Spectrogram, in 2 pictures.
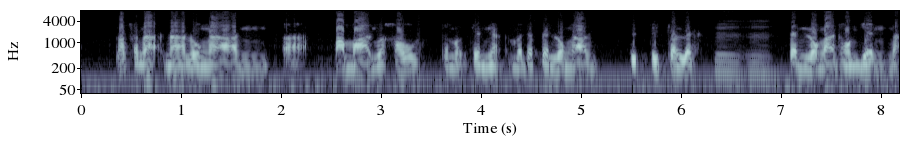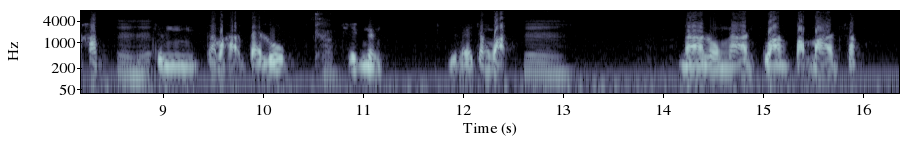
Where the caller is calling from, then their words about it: Samut Sakhon, Thailand; อยู่จังหวัดสมุทรสาครเนี่ยครับ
